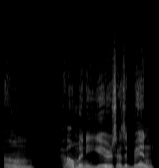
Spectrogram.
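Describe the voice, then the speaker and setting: Man playing gentle, slow-talking old storybook grandfather. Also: a little high, sing-song, dry recording, studio quality, full character voice. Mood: musing. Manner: hesitant, musing, with little ums. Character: gentle, nostalgic old Japanese grandfather, retired street storyteller.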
